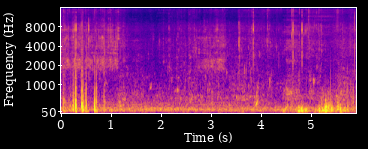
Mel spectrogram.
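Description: Sea water lapping and sloshing against a concrete breakwater, with wind on the microphone. A few sharp clicks come about half a second in, and low bumps near the end.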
